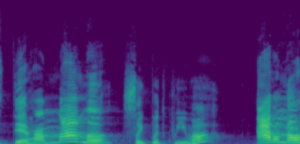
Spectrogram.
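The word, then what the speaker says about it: Gwi-Ma: Quima. Huh? Quima. So he says she holds my mark, right? She holds my mark, but I can't control her. So my question is, did her mama sleep with Quima?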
